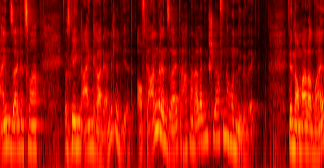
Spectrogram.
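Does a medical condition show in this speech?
No.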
